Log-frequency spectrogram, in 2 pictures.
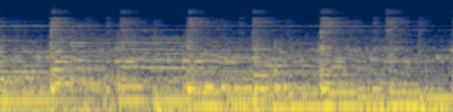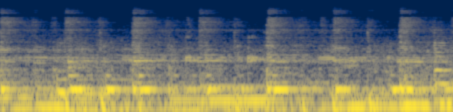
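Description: Rock band playing live in an arena: electric guitar and bass over drums keeping a steady beat of about two strikes a second.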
